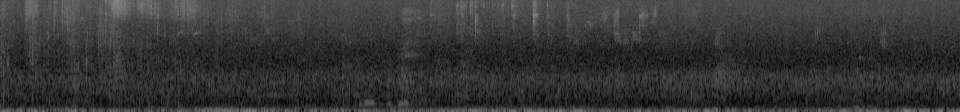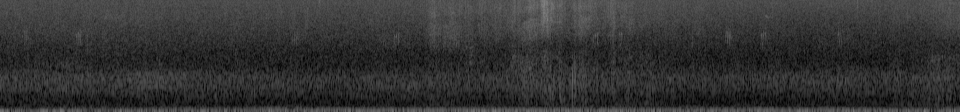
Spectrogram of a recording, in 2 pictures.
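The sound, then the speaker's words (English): Footsteps swishing through long grass along a stretch of the Blagno, heard as a steady, continuous rustle of stalks brushing past with no clearly separate steps, over a faint, even background hiss. “Walking along a stretch of the Blagno, where the grass is growing long.”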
